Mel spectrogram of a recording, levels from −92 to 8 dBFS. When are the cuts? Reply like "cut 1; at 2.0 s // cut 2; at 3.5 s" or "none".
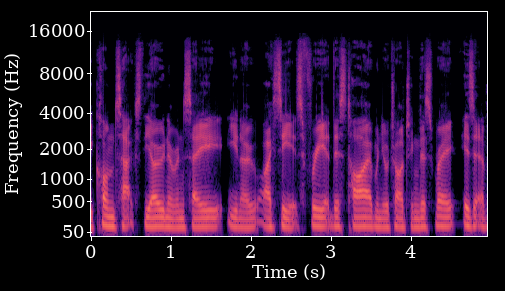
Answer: none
